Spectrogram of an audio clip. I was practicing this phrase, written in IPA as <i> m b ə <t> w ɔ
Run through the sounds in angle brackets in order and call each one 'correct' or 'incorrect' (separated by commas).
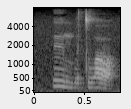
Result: incorrect, correct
